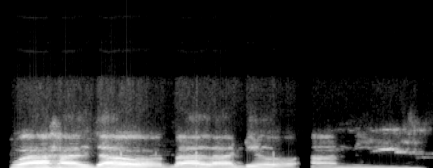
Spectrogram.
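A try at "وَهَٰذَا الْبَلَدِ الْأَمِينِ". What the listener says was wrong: Ya, wahazal, haknya dipanjangin sedikit lagi.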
